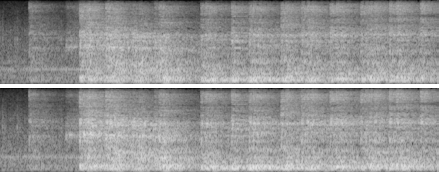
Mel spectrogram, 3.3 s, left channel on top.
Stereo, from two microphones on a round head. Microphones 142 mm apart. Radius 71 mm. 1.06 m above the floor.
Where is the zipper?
20° right (ahead or behind), 1.9 m.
